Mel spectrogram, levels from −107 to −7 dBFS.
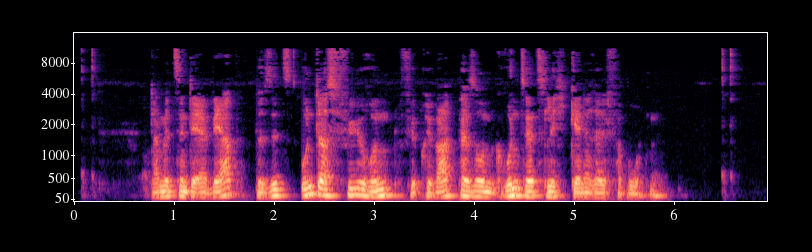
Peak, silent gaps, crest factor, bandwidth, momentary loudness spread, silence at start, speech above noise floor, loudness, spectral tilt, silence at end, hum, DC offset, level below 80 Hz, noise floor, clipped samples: -4 dBFS; none; 18 dB; 11.5 kHz; 11 LU; 0.8 s; 46 dB; -21 LUFS; -8.5 dB/octave; 1 s; none; under 0.1%; -54 dBFS; -65 dBFS; under 0.1%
